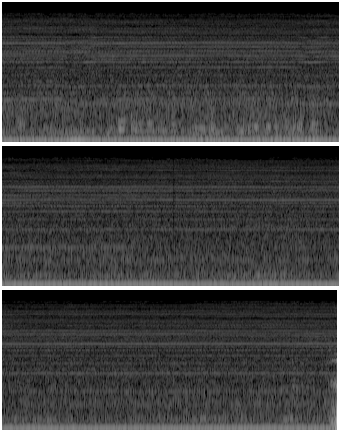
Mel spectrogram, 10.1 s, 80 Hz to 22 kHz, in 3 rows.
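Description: Small electric motor of a Dapol class 73 model locomotive running steadily with no load, its drive chain disconnected, giving a faint, even low hum.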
